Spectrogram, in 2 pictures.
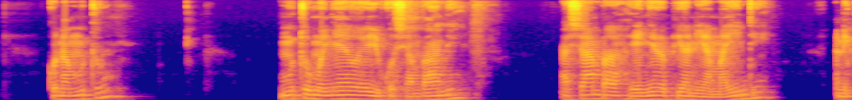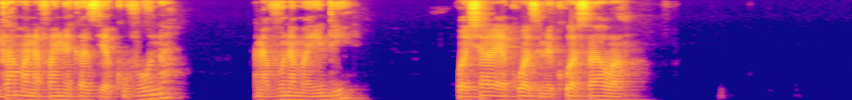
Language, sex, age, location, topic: Swahili, male, 25-35, Kisumu, agriculture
